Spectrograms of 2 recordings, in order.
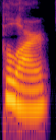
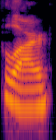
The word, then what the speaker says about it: Pilar: It's pronounced Pilar. – Pilar. Damn, but did I say Pilar? I did. – Yeah, it's fine. Everyone does it. I'll just tell you, it's pronounced Pilar.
